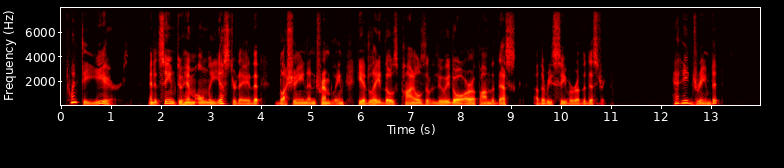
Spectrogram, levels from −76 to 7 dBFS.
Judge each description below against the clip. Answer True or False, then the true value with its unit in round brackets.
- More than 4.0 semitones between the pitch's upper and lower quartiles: True (5.2 semitones)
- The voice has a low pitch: True (100 Hz)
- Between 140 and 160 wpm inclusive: True (145 wpm)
